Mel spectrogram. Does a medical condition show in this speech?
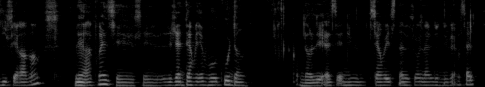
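Yes: dystonia; articulation difficulties.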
